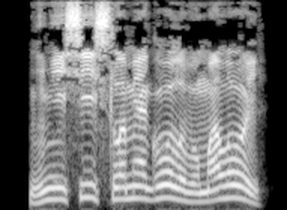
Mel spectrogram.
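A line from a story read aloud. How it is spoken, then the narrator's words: Smirking grunt. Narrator (Russian): хмыкнул тот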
